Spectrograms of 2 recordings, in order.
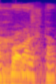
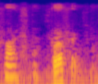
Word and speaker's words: Hvorostovsky: You should really start pronounce V, Hvorostovsky, so V sound should be pretty hard. So Hvorostovsky. That's right. Hvorostovsky.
